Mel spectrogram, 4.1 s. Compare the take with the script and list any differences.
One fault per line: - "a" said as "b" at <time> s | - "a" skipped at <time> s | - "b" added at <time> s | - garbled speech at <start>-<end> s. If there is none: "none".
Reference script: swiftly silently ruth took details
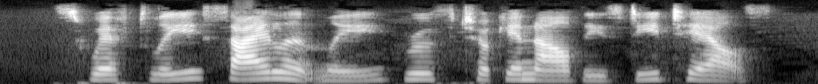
- "in all these" added at 2.5 s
